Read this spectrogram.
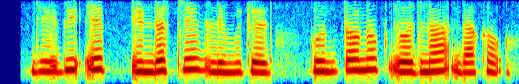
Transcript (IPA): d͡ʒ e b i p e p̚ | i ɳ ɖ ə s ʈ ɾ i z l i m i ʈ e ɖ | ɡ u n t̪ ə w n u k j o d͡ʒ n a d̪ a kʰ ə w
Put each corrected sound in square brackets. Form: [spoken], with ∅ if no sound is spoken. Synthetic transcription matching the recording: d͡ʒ e b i [ʔ] e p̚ | i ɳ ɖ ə s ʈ ɾ i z l i m i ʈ e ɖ | ɡ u n t̪ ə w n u k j o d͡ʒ n a d̪ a kʰ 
